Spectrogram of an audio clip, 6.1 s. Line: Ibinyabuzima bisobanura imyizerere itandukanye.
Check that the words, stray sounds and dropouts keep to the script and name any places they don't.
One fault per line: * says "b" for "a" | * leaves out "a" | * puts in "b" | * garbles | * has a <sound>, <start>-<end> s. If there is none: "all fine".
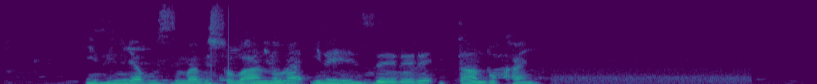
all fine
